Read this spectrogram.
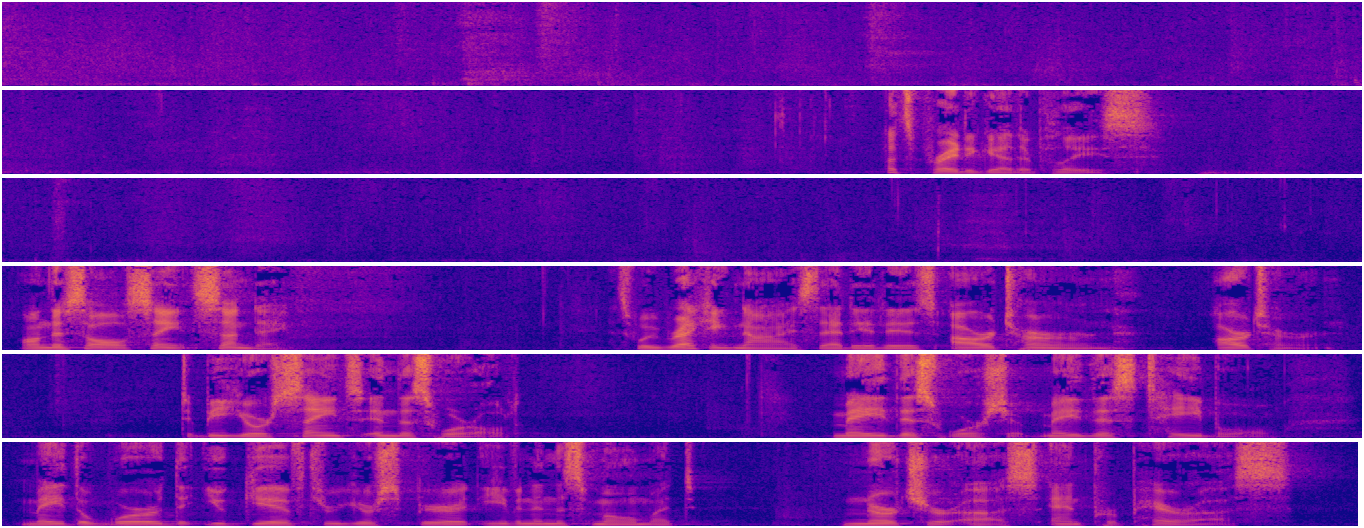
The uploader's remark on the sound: at Highland Baptist Church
